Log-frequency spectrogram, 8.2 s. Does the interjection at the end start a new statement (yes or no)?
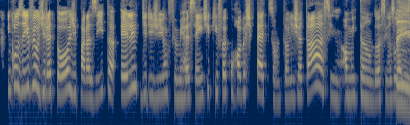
yes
